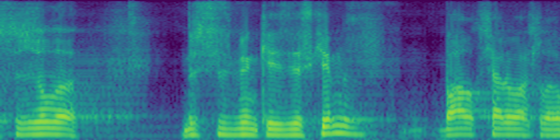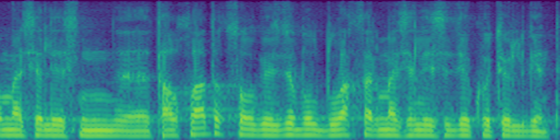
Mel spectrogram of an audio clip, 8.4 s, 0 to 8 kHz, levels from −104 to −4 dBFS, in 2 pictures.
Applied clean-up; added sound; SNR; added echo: neural separator model SepFormer DNS4.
